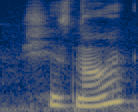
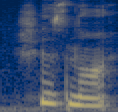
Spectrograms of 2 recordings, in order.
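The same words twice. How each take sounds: First: "She's not" with a rising end; questioning. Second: "she's not" with a falling end; firm statement. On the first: Mr Watson doubts Baby, "She's not" rising as a question. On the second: Baby confirms it to Mr Watson, "she's not" falling. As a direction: state "she's not" as settled, tune going down. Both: A narrator's reading.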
